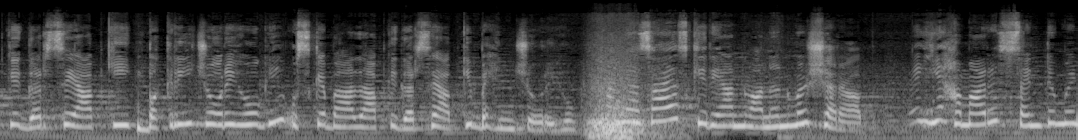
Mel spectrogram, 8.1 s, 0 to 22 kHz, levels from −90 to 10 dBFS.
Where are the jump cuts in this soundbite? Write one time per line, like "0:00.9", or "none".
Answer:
0:01.0
0:04.5
0:06.9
